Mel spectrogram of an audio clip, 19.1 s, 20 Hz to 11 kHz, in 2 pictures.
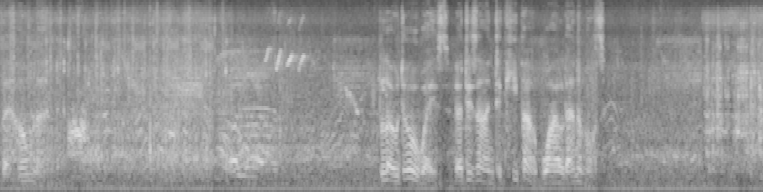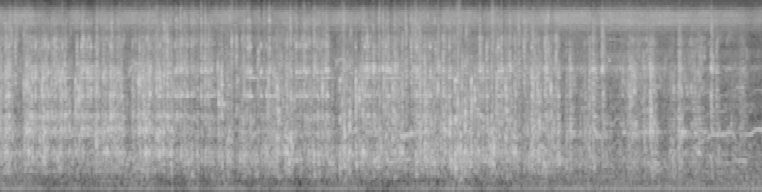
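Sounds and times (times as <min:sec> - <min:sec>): rapid clicking rattle: 0:00.0 - 0:03.7, 0:08.6 - 0:19.0.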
